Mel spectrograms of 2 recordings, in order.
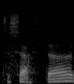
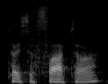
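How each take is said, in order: First: No vowel is heard between the f and t. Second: A vowel is heard between the f and t. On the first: This is the common yeshiva form. The speaker calls it wrong. "there's actually no such word as Tosefta" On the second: This is the actual Hebrew form. The speaker calls it right. "The actual word is"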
